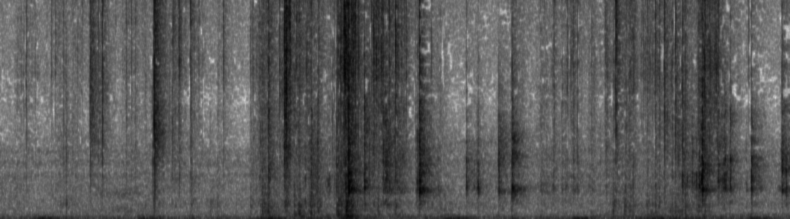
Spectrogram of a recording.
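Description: A utility knife blade scrapes curled pink shavings off a handheld solid pink pearlescent ISANA bar of soap. Quiet, bright, crisp scraping and crinkling strokes come in irregular bursts, with a few sharper peaks and very little low end.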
